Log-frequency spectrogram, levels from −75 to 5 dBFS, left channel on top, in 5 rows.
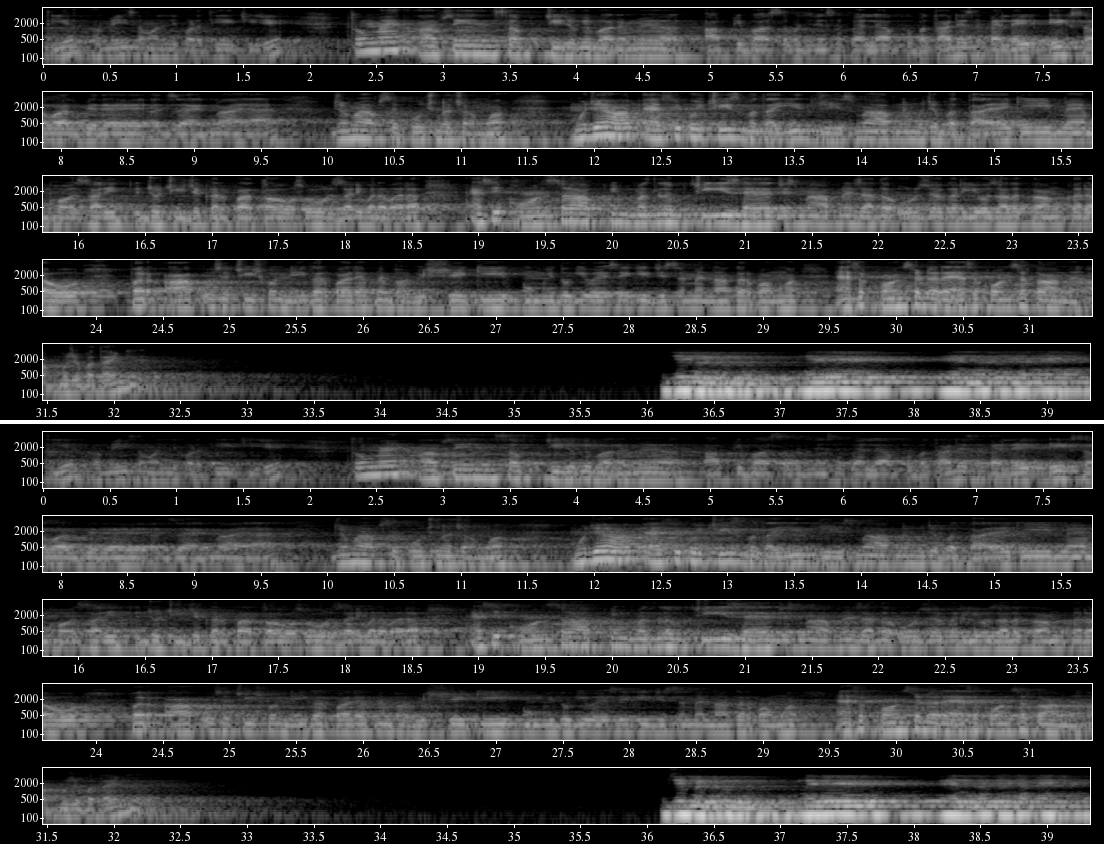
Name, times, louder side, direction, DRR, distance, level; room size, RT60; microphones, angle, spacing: voice 1, 0.0-32.2, left 2 dB, 40° left, 6 dB, 1.0 m, -31 dB
voice 2, 36.1-36.8 37.1-37.6 38.2-39.0, equal, 40° right, -3 dB, 7.5 m, -20 dB
23.0 x 19.0 x 7.9 m, 2.8 s
head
